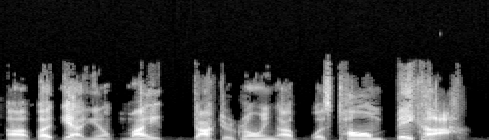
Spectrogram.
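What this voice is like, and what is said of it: Put-on Cockney English accent. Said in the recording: “that's a Cockney accent you're affecting ... My English accent is probably... Probably about as good as Millennial Woe's American accent would be.”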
